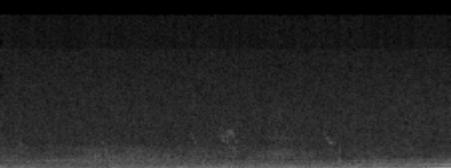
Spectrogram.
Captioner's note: wind howling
